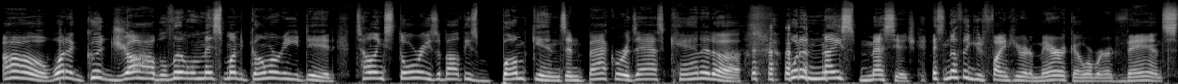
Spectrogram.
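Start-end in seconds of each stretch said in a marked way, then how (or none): 0.0-9.2 slow, high, patronizing, condescending drawl. The speaker mocks how an unfortunate quote was delivered; mock-condescending tone. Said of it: "saturated with a lot of condescension".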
